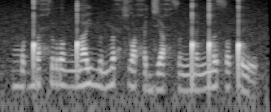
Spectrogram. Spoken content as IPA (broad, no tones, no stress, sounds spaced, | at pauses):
m ɔ ɡ͡ǃ ə ħ r ɔ ŋ͡ǃ a j m ʏ m ʏ ħ ɕ ɔ ħ ə d͡ʑ ɛ ħ s ʊ ŋ͡ǃ ɛ ŋ͡ǃ ə s ɔ ǃ ɪ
